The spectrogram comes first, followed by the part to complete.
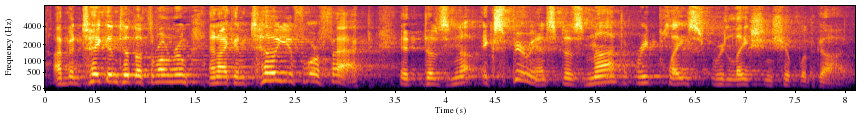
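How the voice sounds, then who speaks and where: A man preaching a sermon with emphatic phrasing and pauses between phrases, addressing a congregation. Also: sits high, fairly bright tone. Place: church or meeting hall. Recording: echoey hall from a distance.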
